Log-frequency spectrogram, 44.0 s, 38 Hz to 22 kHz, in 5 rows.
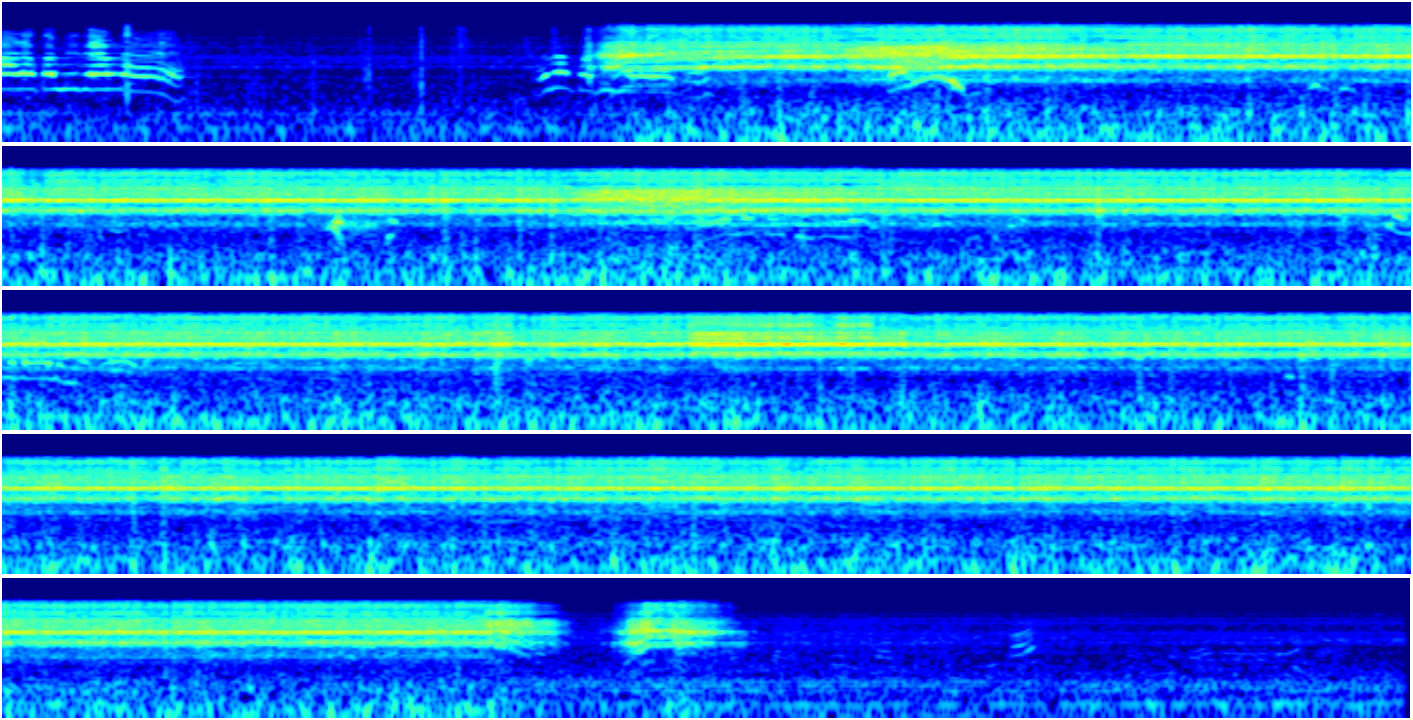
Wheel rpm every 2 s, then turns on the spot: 0, 20, 150, 160, 160, 160, 160, 160, 160, 160, 160, 160, 160, 160, 160, 160, 160, 160, 160, 40, 0, 0.
none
